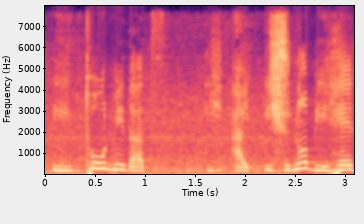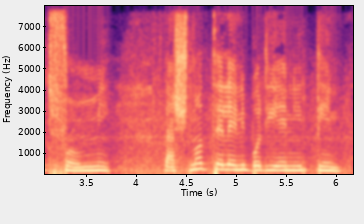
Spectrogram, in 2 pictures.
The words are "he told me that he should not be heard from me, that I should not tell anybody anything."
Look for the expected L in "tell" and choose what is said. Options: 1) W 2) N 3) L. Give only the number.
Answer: 3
